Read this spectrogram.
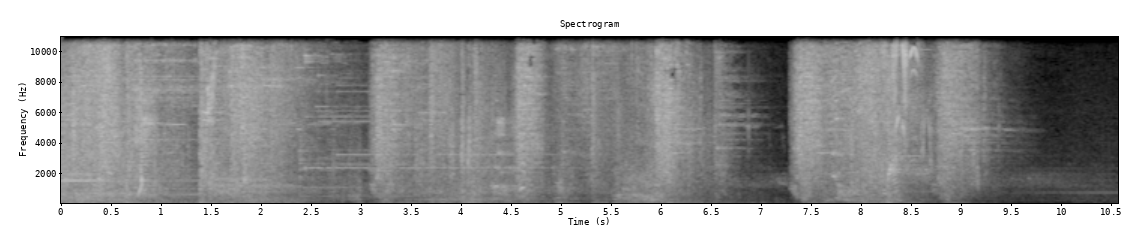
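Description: Magic blasts and sword strikes crack and whoosh in a fast game battle.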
